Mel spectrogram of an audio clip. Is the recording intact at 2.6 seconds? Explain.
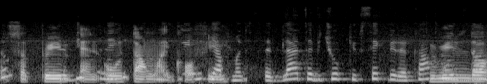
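No. At 2.6 s the sound falls inside a stretch of speech suppressed in double talk, running from 2.26 to 2.64 s. The level dips by about 10 dB at its deepest, with around a fifth of a second affected in total, so the speech sounds pulled down and patchy. The likely cause is an echo canceller that, with both sides talking at once, could not separate the near talker from loudspeaker echo and attenuated both.

Just before this moment, from 2.50 to 2.54 s, there is a brief echo leak: a very faint copy of the speech returns 338 ms after the original, far below the main signal. It is likely residual loudspeaker pickup that the far end's echo canceller failed to remove and sent back down the line. It ends before 2.6 s but sits inside the same suppressed stretch.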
